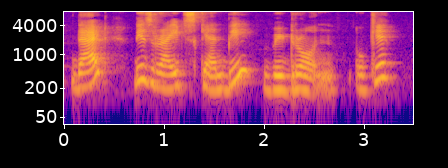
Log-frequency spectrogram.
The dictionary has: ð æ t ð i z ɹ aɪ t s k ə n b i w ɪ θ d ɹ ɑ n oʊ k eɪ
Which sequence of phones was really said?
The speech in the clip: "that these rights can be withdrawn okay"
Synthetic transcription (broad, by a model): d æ t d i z ɹ aɪ t s k ə n b i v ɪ d ɹ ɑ n oʊ k eɪ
